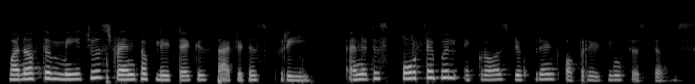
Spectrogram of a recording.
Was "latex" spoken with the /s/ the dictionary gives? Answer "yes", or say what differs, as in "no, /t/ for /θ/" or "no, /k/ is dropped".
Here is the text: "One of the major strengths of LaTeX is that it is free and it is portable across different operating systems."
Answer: no, /s/ is dropped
